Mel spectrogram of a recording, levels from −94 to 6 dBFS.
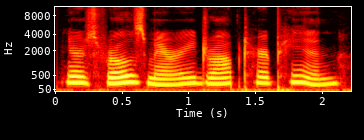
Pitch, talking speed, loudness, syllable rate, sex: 205 Hz, 135 wpm, -15 LUFS, 4.9 syllables/s, female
